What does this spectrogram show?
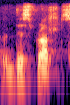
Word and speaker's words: disrupt: the last one okay i mean the last one because it's just two syllables this one exactly two syllables and the last one is the one most prominent disrupt okay disrupts all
